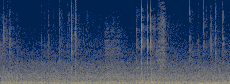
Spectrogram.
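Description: Fast, continuous typing on a computer keyboard, a steady patter of key clicks with a few brief bursts, over a faint low hum and no talking.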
